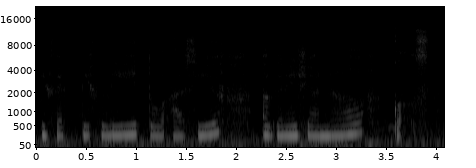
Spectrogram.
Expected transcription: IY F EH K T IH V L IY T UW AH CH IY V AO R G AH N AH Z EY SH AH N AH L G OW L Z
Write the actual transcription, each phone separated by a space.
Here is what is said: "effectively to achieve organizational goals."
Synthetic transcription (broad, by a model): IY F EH K T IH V L IY T UW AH S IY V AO R G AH N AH S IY AH N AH L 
